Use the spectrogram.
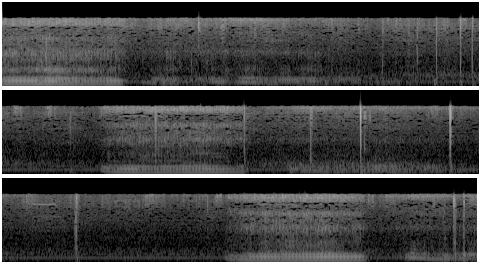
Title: Snoring Setter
